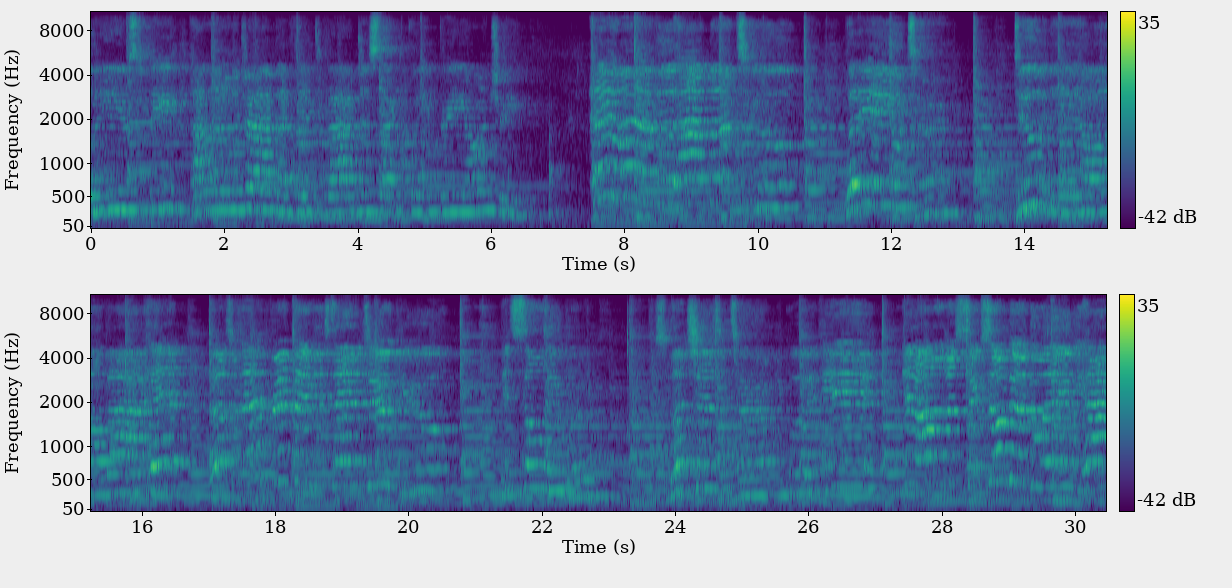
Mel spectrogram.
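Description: Live acoustic song: a woman singing with acoustic guitars strumming. The music drops away briefly about seven seconds in, then picks up again.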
